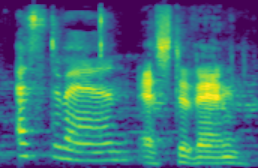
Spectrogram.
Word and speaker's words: Estevan: I am here in, how do you pronounce, is it Estevan? Estevan, Saskatchewan.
